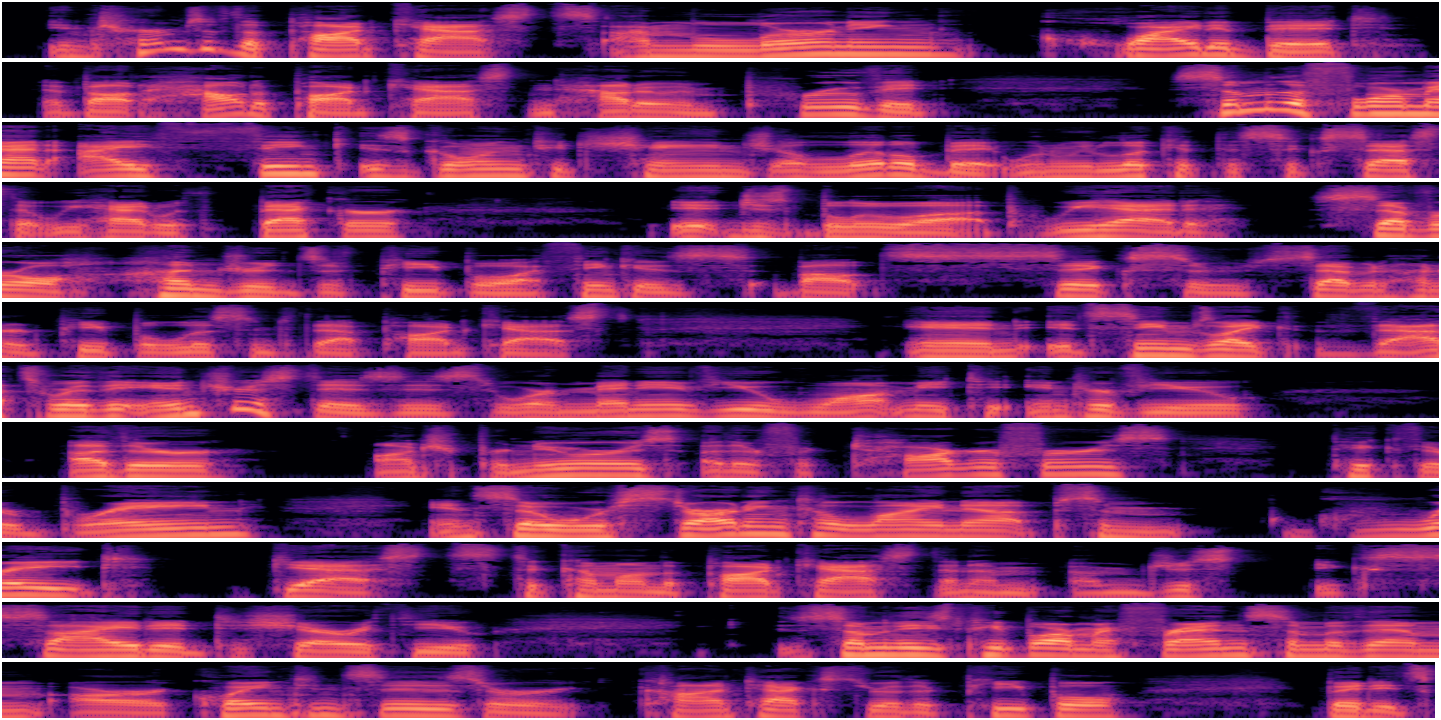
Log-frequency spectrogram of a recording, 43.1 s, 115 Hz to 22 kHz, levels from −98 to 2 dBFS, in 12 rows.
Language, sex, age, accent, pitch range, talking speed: English, male, 20-39, American, 105-135 Hz, 185 wpm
